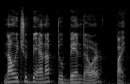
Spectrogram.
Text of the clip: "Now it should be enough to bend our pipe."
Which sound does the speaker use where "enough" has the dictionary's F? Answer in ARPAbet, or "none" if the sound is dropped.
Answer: P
